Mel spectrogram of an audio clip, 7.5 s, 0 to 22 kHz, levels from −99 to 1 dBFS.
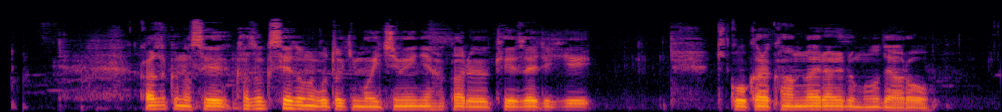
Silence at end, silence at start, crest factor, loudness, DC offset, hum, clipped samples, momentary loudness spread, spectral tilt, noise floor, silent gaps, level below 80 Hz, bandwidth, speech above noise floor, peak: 0.5 s; 0.75 s; 18 dB; -26 LUFS; under 0.1%; none; under 0.1%; 15 LU; -6 dB/octave; -67 dBFS; none; -62 dBFS; 11 kHz; 41 dB; -10 dBFS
